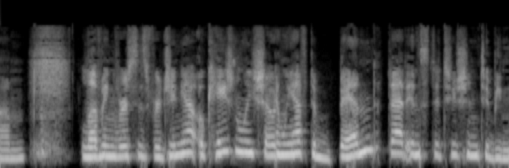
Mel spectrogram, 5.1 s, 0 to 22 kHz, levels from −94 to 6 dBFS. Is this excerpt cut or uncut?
cut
